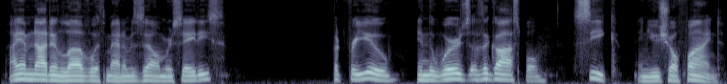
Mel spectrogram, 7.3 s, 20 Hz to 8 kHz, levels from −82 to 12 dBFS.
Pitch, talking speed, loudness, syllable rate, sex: 125 Hz, 175 wpm, -17 LUFS, 5.3 syllables/s, male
